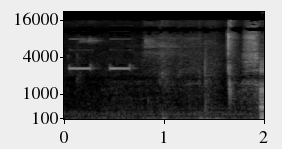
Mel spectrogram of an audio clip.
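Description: Faint electronic beeping: a short, high single-pitched beep repeated twice at the start, about 0.4 s apart, ending a run of identical beeps. After that, faint room sound.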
